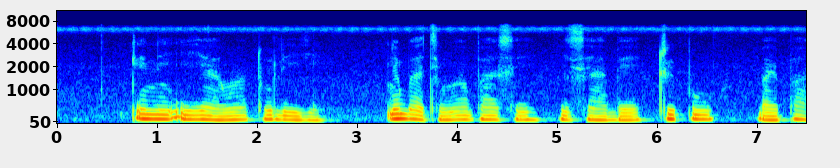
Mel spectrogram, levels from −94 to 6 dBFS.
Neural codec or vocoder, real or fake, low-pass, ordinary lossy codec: none; real; 7.2 kHz; none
